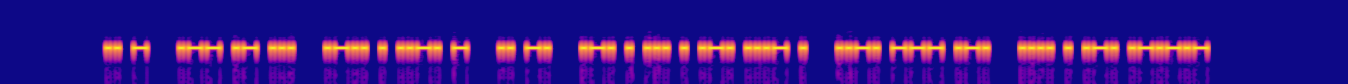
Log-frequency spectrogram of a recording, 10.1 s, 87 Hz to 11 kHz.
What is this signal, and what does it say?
Morse code, heard as a keyed tone, about 34 wpm, 700 Hz. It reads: IT WAS LEFT IN RESERVE FOR HER.
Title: Sentences from Top 1000 Words - Review Part 6 - 35wpm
